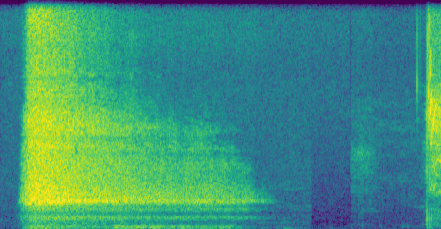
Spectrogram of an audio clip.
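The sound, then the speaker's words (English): Deep breathing exercise: a long, loud, breathy whoosh of air in and out that tails off and leaves a brief quiet gap, followed by a faint click at the end. “we'd like to invite you to drop in and take a breath with us. Inhale. Exhale.”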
